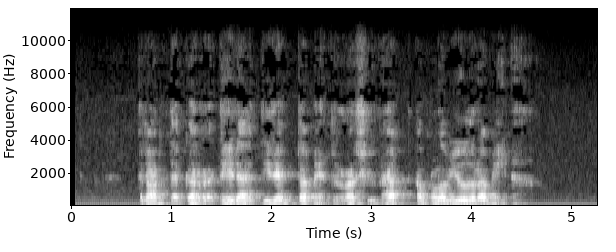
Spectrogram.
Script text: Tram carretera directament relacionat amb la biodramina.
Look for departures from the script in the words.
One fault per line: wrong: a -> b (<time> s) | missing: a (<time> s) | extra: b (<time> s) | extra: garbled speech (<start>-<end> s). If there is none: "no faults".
extra: de (1.0 s)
